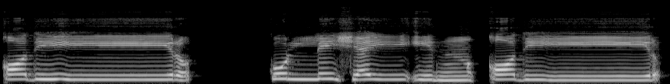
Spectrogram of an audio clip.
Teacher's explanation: یہاں دال کو یا ساکن کے ساتھ ملائیں گے تو کھینچ کر ادا کریں گے کیونکہ یہ یا مدہ ہے، اور آخر سے را کو وقف کی وجہ سے ساکن کر دیا جائے گا، اور یہاں وقف کی صورت میں مد ہوگی۔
